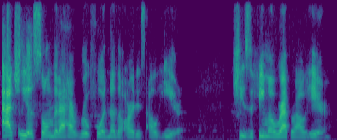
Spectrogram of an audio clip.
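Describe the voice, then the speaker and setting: Against a quiet background with a dry, close sound and no echo, a woman with an American accent speaks at a fairly quick pace in a very deep, low pitch, her intonation monotone and flat. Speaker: rapper and singer. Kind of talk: casual chat.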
